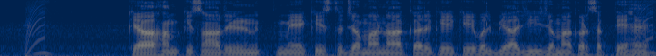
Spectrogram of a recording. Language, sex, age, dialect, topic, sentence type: Hindi, male, 25-30, Garhwali, banking, question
